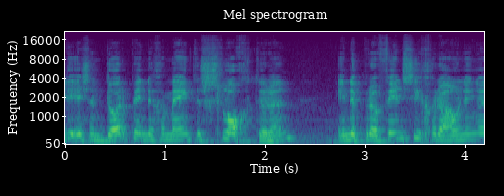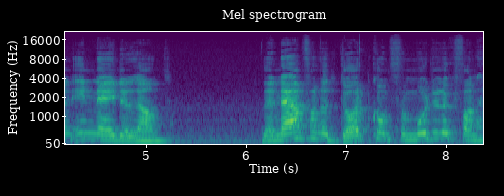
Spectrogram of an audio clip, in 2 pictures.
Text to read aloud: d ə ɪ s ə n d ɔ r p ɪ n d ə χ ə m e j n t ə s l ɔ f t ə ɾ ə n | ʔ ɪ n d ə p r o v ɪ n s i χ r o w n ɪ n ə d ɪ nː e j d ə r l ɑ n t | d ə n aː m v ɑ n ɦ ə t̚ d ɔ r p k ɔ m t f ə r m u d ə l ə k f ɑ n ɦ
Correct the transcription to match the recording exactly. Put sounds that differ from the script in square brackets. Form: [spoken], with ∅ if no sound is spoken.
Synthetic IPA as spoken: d ə ɪ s ə n d ɔ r p ɪ n d ə χ ə m e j n t ə s l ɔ [χ] t ə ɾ ə n | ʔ ɪ n d ə p r o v ɪ n s i χ r o w n ɪ [ŋ] ə [n] ɪ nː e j d ə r l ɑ n t | d ə n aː m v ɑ n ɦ ə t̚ d ɔ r p k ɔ m t f ə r m u d ə l ə k f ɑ n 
